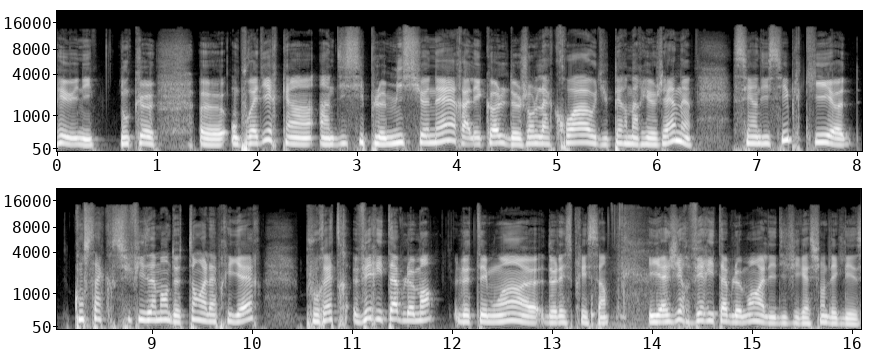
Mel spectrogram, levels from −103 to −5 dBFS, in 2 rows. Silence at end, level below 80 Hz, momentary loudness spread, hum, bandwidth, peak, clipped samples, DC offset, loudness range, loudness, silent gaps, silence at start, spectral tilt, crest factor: 0 s; -34 dBFS; 7 LU; none; 15 kHz; -2 dBFS; under 0.1%; under 0.1%; 2 LU; -16 LUFS; none; 0 s; -6 dB/octave; 14 dB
